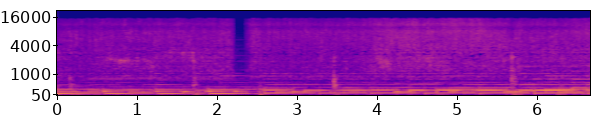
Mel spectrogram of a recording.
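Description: Liver and onions sizzling steadily in a frying pan as they are stirred with a wooden spatula, with a few light taps of the spatula against the pan. Background music with low sustained notes plays under the sizzle.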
